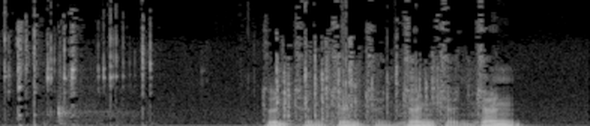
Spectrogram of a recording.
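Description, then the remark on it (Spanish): A quick clatter of dice tumbling across a hard surface, rolled for a skill-with-strength check, a burst of sharp clicks lasting under a second, followed by a person speaking. “Pues vamos a hacer una tirada de eh, habilidad con fuerza, porque tienes que lanzarlo a la fuerza adecuada.”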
